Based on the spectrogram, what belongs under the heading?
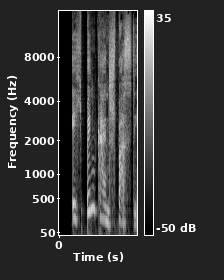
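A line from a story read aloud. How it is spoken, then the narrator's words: Hissing angrily. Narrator (German): faucht er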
